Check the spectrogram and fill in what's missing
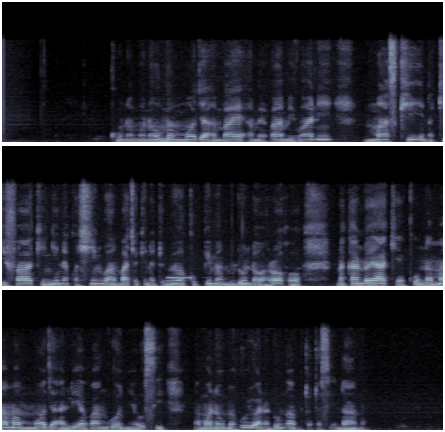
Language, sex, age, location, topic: Swahili, male, 18-24, Kisii, health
